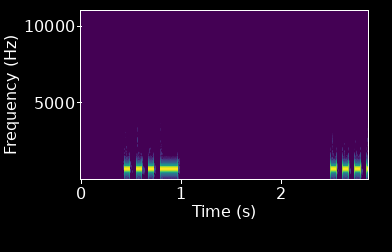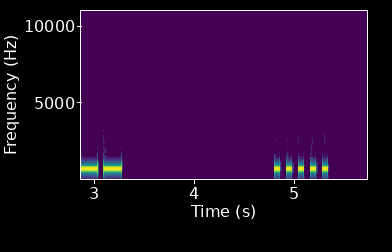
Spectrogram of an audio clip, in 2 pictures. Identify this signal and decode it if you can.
Morse code, heard as a keyed tone, about 20 wpm, spaced as for 5 wpm, 700 Hz. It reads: V35
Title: 250 Lesson 40e - BK - Three Characters 20wpm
